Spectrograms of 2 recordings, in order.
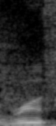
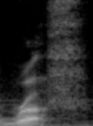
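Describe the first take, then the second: First: The word is said in a standard accent. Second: The word is said in a northern accent.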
